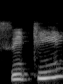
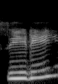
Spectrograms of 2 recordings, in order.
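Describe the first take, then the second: First: City with a clear T; true T, wrong version. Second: City as "siri", a quick tap; flap T. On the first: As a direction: say city with a sharp T, "si-tee". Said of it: "not city". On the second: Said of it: "It will be". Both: Shown as a demonstration.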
